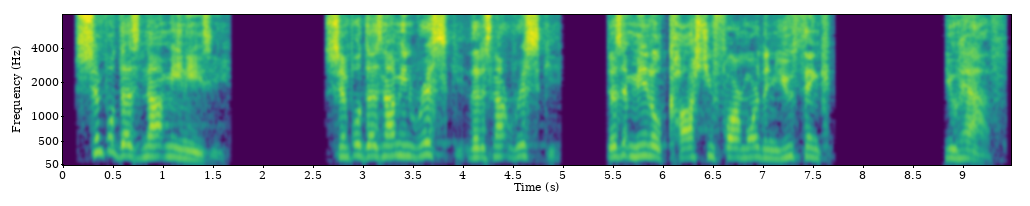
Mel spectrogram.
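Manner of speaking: ordinary talk, nothing marked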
